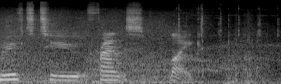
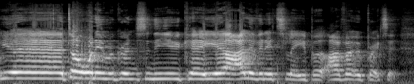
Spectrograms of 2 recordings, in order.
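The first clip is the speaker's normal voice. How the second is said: mocking Brexit voter; 3 semitones higher, 9 dB louder than usual.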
